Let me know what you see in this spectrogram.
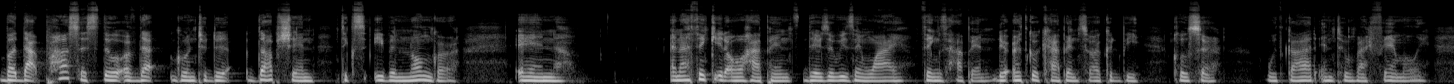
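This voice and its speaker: A woman with a Haitian accent speaks at a fairly low pitch and a moderate pace, in a monotone, flat intonation. She takes long, frequent pauses, and the recording is very clean with a silent background. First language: Haitian Creole. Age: 20s. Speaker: podcast guest. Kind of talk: testimony. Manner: halting.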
